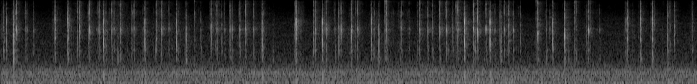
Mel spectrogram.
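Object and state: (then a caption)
Mechanical keyboard with plastic keycaps. Fingertips of both hands type continuously on a tenkeyless mechanical keyboard with plastic keycaps. The result is a steady stream of short, bright, crisp key clicks that die away almost instantly, over a soft, constant low background noise.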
